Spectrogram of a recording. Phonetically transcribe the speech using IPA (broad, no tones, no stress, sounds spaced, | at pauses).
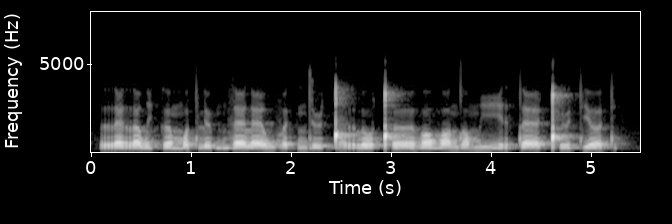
r ɛ r ɐ w i k ə m ɔ tʲ l ʉ b n z ɛ l ɛː w β ɛ k n d ʉ ɡ͡ǃ æ r l o ǃʰ əː ð ɔ β ɒ n d ɒ m iː r t ɛː ǃʰ ʉ tʲ ə tʲ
